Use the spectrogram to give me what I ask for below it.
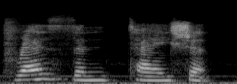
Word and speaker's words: presentation: Okay, let's look at each syllable, each chunk again. Pre. Can you remember this one's sent? A. Shun. Your turn. Bit quicker. Let's blend it together. Oh, my turn. Presentation. Presentation. Presentation.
